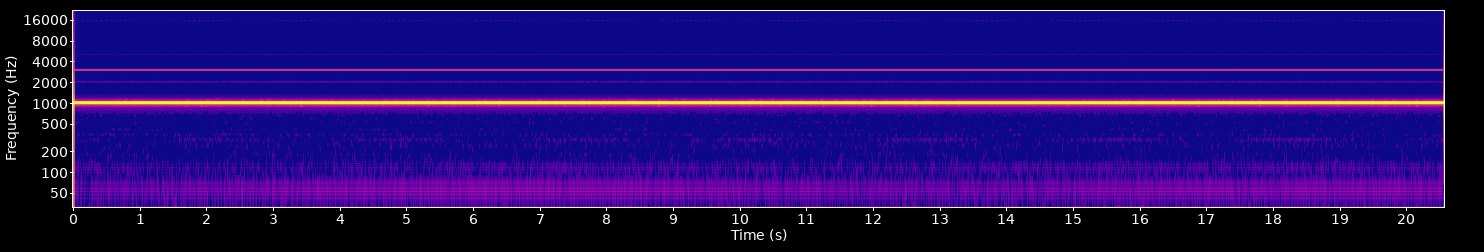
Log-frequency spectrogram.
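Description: A steady, high-pitched test tone sounds without a break.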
